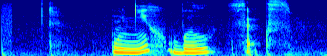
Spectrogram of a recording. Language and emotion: Russian, neutral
